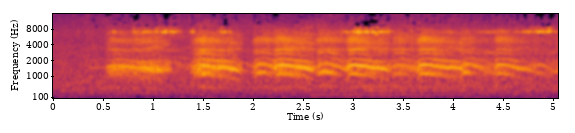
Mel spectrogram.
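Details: American crow giving about six drawn-out, hoarse caws in an irregular series, each roughly half a second long, with a faint steady low hum in the background.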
